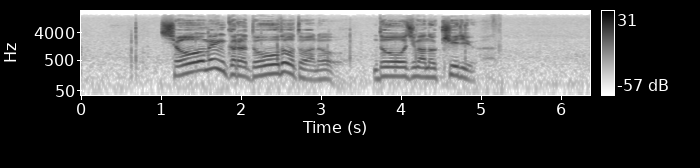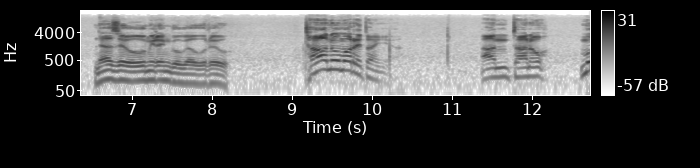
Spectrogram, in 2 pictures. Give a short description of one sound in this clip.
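A man speaks gruffly and mockingly, close by.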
